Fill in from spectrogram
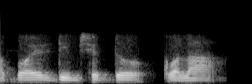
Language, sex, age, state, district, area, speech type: Bengali, male, 45-60, West Bengal, Dakshin Dinajpur, rural, conversation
